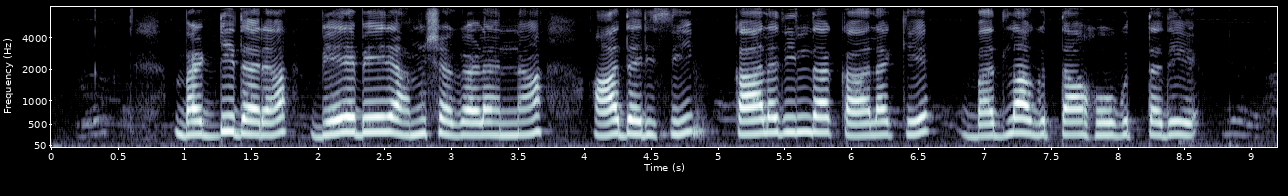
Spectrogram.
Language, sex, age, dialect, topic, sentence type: Kannada, female, 25-30, Coastal/Dakshin, banking, statement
